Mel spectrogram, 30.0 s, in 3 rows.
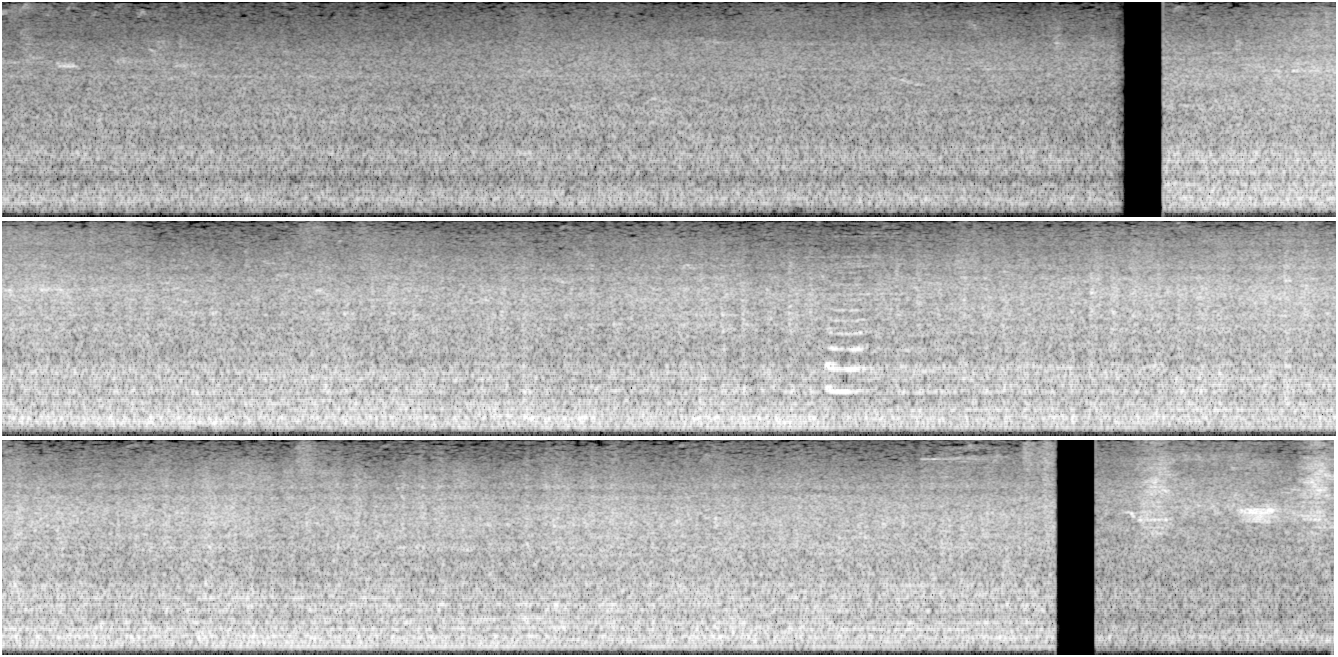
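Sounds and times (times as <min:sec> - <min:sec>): train wheels rumbling on rails: 0:08.8 - 0:30.0.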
